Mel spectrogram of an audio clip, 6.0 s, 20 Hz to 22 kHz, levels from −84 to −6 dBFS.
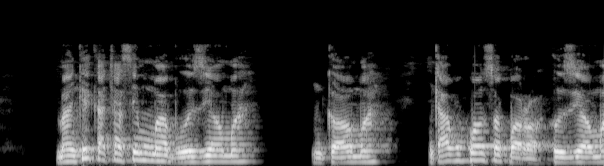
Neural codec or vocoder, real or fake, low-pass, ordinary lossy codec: none; real; 7.2 kHz; none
